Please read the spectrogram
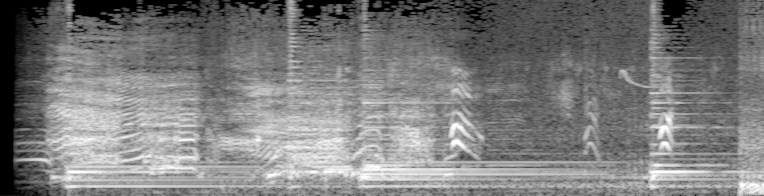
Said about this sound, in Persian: اه به چه گاوای خوشگلی، ببین چقدر آرومن.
